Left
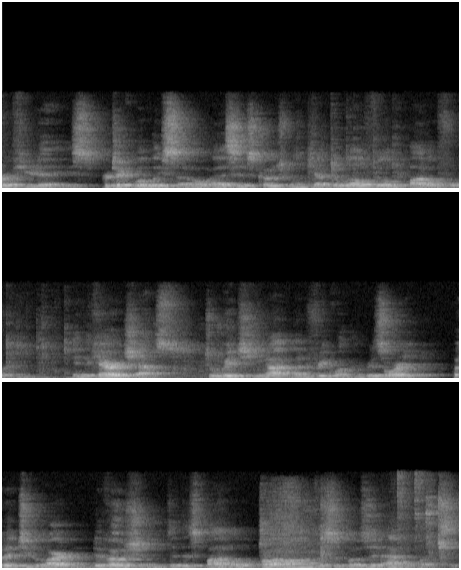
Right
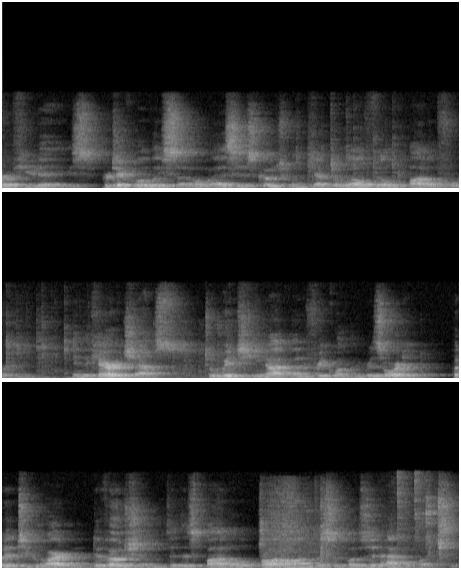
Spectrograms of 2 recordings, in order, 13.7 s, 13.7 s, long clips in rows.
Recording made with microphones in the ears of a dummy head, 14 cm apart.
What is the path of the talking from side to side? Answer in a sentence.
In this clip you hear the talking move to the right.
